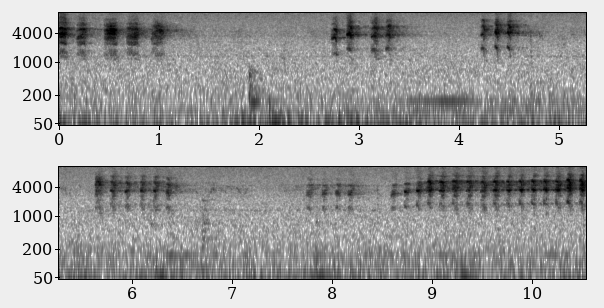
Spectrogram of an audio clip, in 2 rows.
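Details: A male Bull-headed Shrike, perched on a pruned branch near a backyard in Japan, gives a loud territorial morning call at 7:03 am in early November 2014. He utters harsh, high, grating bursts in rapid chattering runs, with pauses between series, over a faint low hum.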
